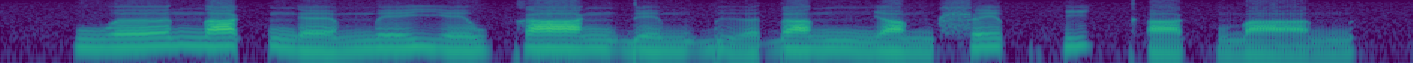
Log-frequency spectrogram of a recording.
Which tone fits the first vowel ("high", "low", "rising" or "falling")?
rising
